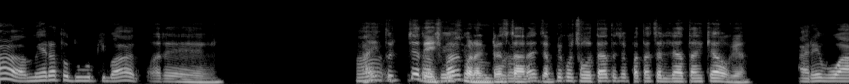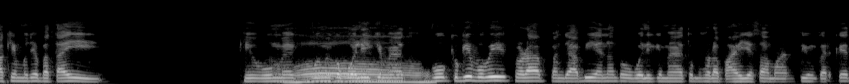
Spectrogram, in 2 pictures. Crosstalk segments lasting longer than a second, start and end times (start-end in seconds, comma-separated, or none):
3.6-5.4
